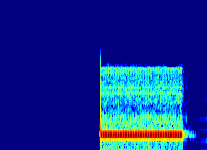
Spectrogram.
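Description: A telephone ringback tone heard down the phone line: one short steady ring starts about a second in and cuts off after under a second. This is the line ringing at the called party's end as the prank call is placed.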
